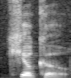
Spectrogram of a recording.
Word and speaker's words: Kyoko: Is it Kyoko or Kyoto? Kyoko. I said it right.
